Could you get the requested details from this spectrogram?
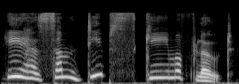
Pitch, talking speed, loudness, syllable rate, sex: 295 Hz, 150 wpm, -16 LUFS, 3.5 syllables/s, female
